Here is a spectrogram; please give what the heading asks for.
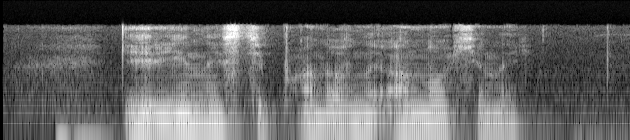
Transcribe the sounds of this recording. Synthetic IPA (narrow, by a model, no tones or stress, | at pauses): iɾʲinɨsʲtʲɪpʰanəvnɨjʔɐnoxʲɪnəj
